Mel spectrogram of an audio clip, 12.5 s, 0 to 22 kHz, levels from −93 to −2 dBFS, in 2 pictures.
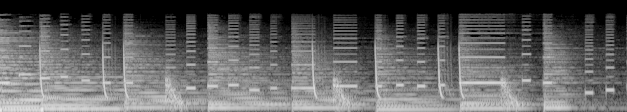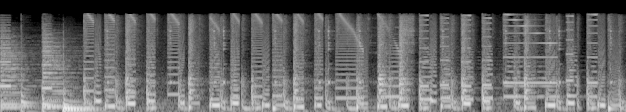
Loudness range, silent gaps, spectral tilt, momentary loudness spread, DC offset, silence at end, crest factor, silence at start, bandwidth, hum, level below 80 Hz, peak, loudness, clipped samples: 2 LU; none; -4.5 dB/octave; 6 LU; under 0.1%; 0 s; 20 dB; 0 s; 14.5 kHz; none; -32 dBFS; 0 dBFS; -21 LUFS; under 0.1%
